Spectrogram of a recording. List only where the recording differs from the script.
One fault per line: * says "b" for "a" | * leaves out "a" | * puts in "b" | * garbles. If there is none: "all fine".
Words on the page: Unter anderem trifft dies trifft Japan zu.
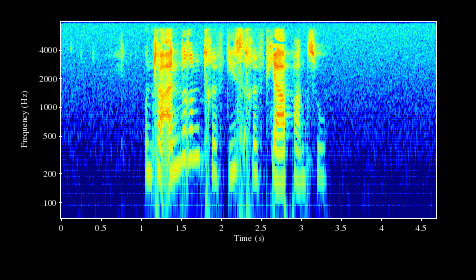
all fine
